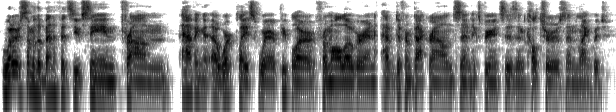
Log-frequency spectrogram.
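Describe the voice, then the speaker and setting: A man's voice: fairly low pitch, level tone, normal speed, hardly any pauses, a bit bright. A man hosting a podcast, asking guests long, conversational questions. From United States. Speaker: podcast host. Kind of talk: podcast interviewing. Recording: dull lo-fi podcast audio.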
